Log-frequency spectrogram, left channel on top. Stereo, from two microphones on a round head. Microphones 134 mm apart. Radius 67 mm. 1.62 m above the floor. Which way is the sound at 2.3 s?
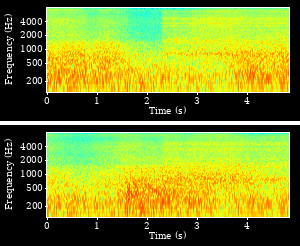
50° left (ahead or behind).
